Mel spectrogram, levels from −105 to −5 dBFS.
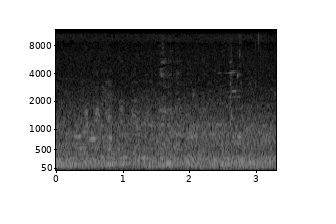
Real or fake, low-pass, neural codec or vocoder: real; 10.8 kHz; none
